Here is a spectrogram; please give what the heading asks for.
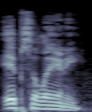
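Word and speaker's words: Ypsilanti: it's Yip it starts with why but it's pronounced y ipolani don't know why it's just how it is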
